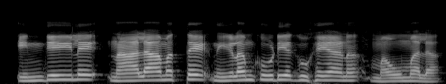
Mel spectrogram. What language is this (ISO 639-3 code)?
mal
